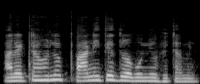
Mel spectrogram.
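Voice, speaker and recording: Speaking at a quick pace in a slightly high voice, a male teacher leads an online class in Bangla sprinkled with English words. He walks through the material step by step, posing questions and then answering them. The recording's highs are cut off.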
